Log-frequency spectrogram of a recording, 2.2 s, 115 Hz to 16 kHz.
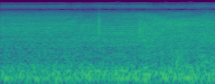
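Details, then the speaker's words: AIRVO 3 high-flow nasal cannula running at startup, set at 37 °C, 40 L/min flow and 21% oxygen: steady, even rushing hiss of gas moving through the circuit in normal operation. "confirm so now we'll start it up now you hear the oxygen going through and the"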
